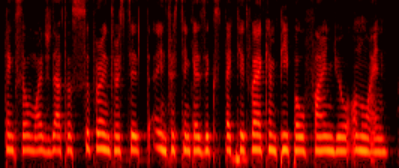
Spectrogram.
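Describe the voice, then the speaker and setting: A woman's voice: medium pitch, flat delivery, moderate pace, dark tone. A woman hosting a podcast interview, asking brief, polite questions with a few fillers. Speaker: podcast host.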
